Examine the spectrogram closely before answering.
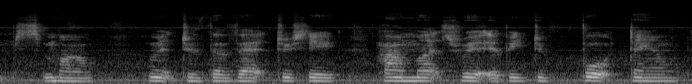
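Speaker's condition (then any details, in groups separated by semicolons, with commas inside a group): Mild cerebral palsy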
